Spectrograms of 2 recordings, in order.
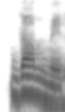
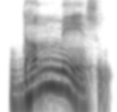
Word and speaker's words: dhammesu: Now, when many people pronounce this part, they say dhammesu, dhammesu, dhammesu. That is incorrect, not dhammesu. It should be dhammesu, DH. You can see that. Dhammesu. See, aspirate. Aspirate.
